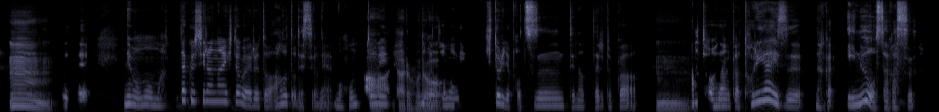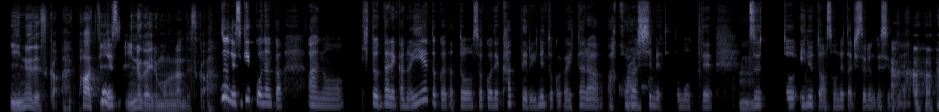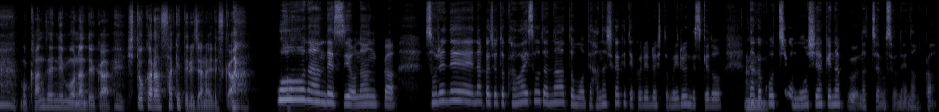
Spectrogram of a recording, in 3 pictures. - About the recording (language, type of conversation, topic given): Japanese, advice, パーティーで居心地が悪いとき、どうすれば楽しく過ごせますか？
- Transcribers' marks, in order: unintelligible speech; chuckle; chuckle; tapping; other background noise; chuckle; chuckle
